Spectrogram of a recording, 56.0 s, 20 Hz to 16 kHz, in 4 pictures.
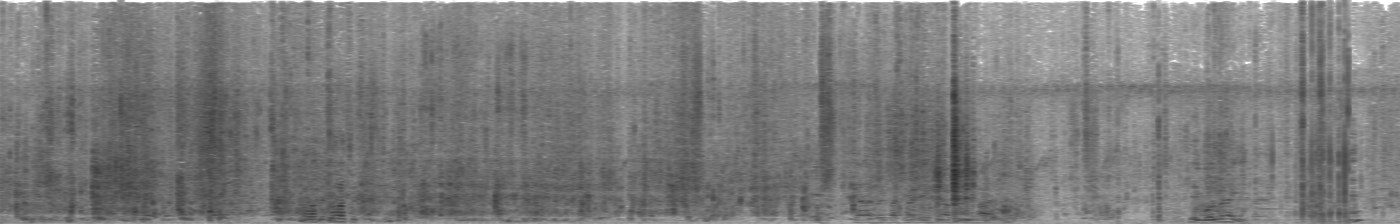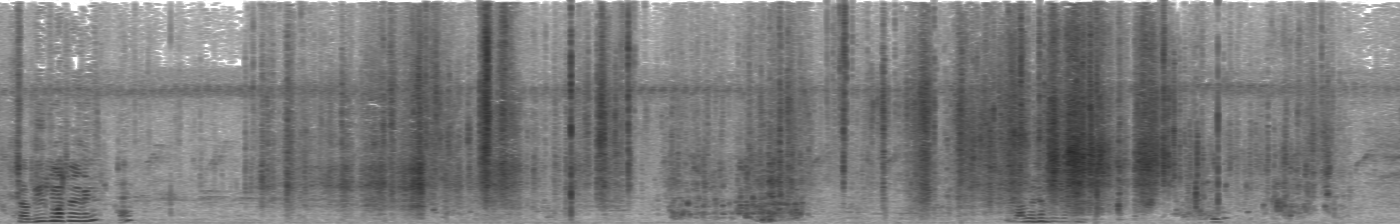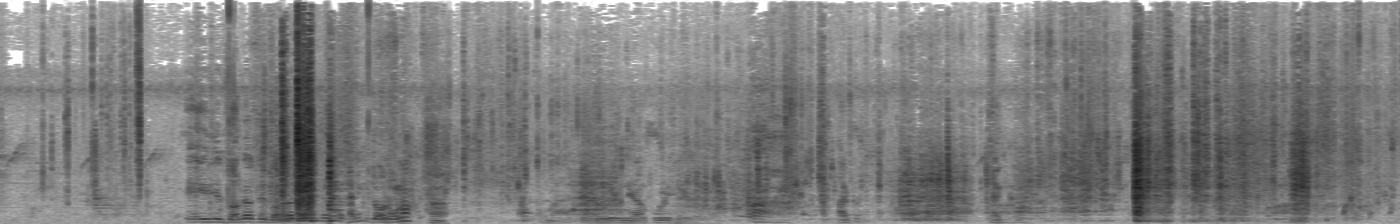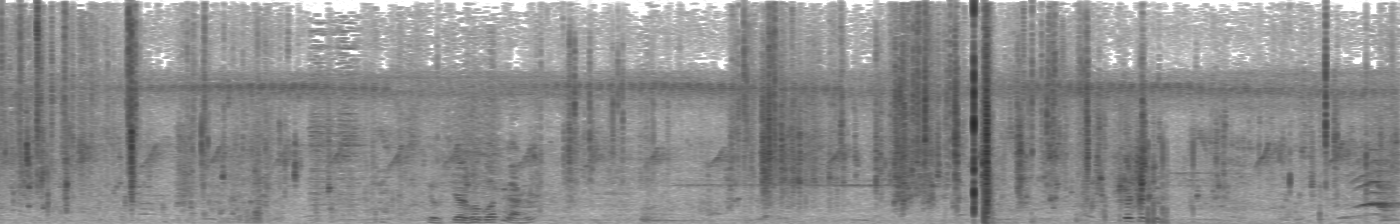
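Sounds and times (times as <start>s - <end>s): water splashing in metal bowl: 0.0s - 10.4s, 33.0s - 42.7s
water splashing and trickling: 0.0s - 56.0s
faint clicks and rustling of net: 16.4s - 20.5s, 49.3s - 56.0s.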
